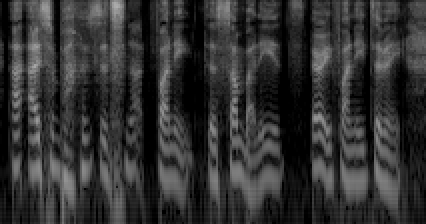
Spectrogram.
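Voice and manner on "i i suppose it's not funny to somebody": amused, trying not to laugh, chuckle breaking through. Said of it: "I don't even know how to present this without laughing".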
